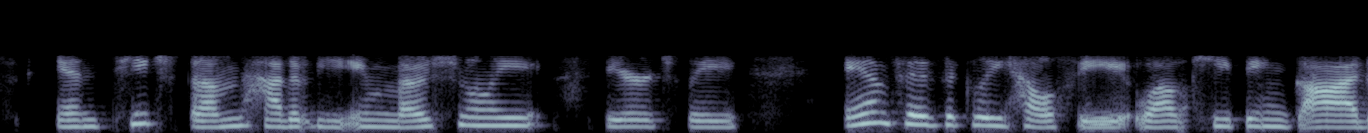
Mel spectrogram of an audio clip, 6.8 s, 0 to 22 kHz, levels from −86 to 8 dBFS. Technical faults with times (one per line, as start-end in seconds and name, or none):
0.00-6.84 G.729 codec
1.50-1.58 VoIP packet loss concealed by the speech codec
3.91-3.98 VoIP packet loss concealed by the speech codec
5.89-5.96 VoIP packet loss concealed by the speech codec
